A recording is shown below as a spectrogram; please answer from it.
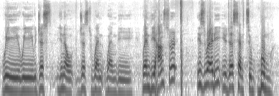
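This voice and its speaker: High-voiced Italian-accented male interviewer. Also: mellow, slight background noise. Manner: halting, wordy second-language phrasing. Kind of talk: casual sports interview. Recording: music playing behind the voice.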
